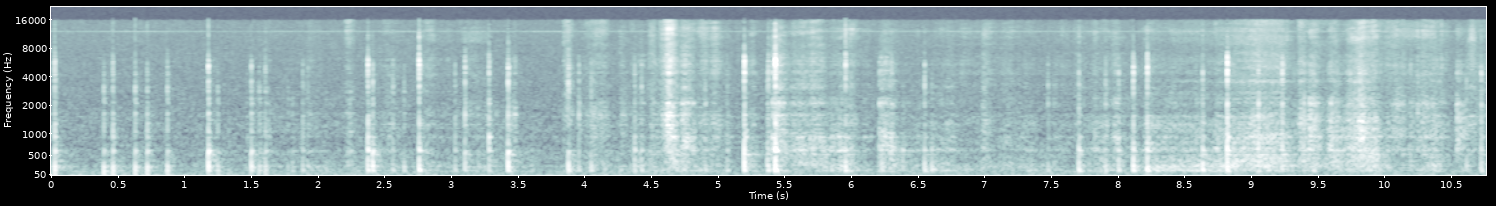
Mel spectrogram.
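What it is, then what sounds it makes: Wooden butcher-block table. Both hands scratch and tap across a large solid wooden butcher-block tabletop with medium-length dark painted fingernails. Quiet, dry scratching runs under a steady stream of short, sharp taps, each dying away almost instantly with a low, woody body and little brightness.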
